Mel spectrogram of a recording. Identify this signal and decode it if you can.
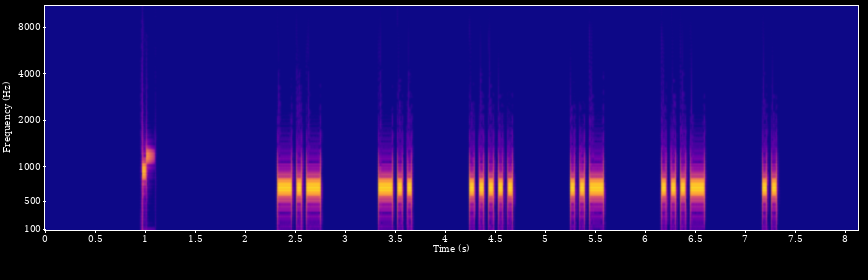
Morse code, heard as a keyed tone, about 25 wpm, spaced as for 12 wpm, 700 Hz. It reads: KD5UVI
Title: USA Call Signs - 4x Character Spacing - 25wpm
